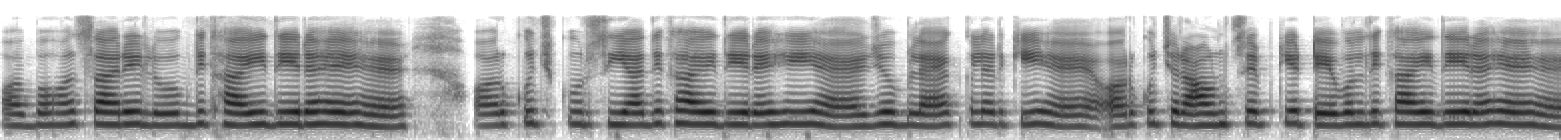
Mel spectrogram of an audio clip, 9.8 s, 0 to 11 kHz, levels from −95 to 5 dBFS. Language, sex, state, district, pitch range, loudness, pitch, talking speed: Hindi, female, Maharashtra, Mumbai Suburban, 250-275 Hz, -15 LUFS, 265 Hz, 190 wpm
